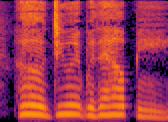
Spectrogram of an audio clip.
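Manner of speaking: high, whiny, dismissive voice. Describing a character who says the same thing every scene, imitating a whiny line delivery. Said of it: "every single line he delivers is very whiny and dry".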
